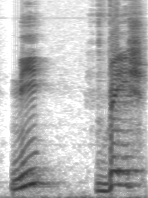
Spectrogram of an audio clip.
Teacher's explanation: Olha como é que o E é bem mais forte que o I. Então o som cai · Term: ditongo decrescente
